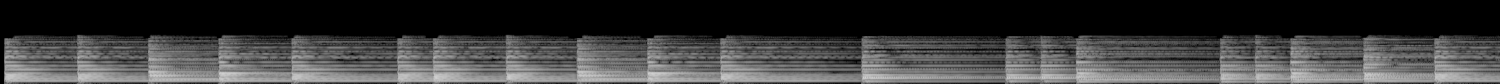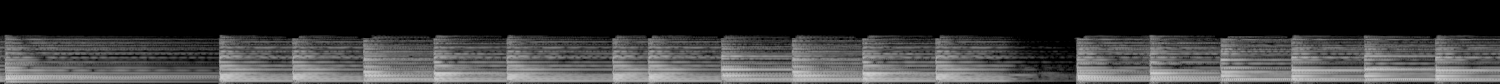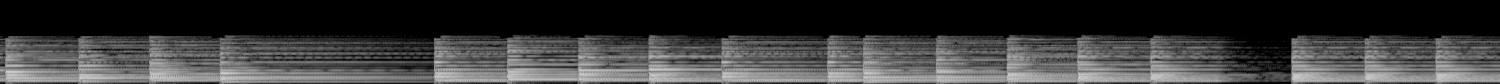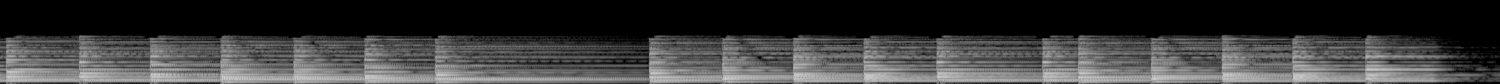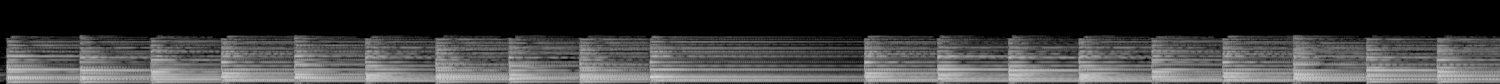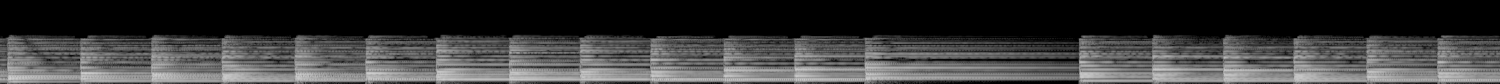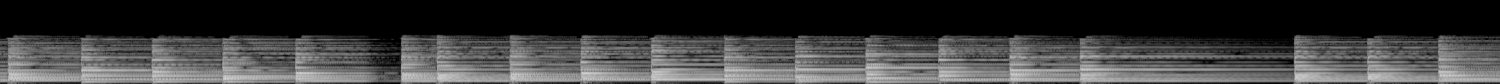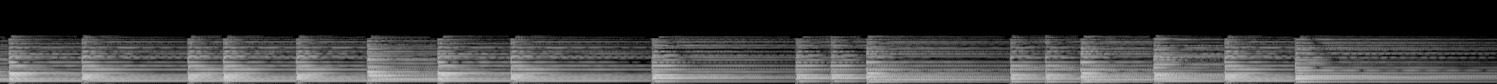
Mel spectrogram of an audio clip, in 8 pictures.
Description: Title: Farewell to my harp Composer: Elizabeth Gluyas Philp Lyricist: Thomas Moore Number of voices: 4vv Voicing: SATB Genre: Secular, Partsong
Language: English Instruments: A cappella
